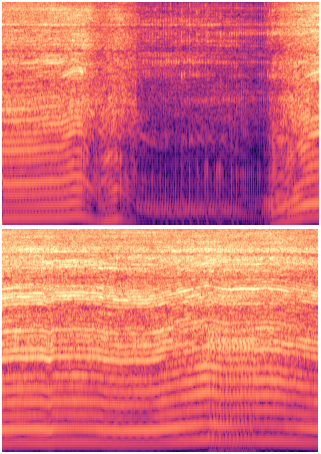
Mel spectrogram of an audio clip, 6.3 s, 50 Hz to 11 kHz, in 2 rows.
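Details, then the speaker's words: Husqvarna 562XP chainsaw after a shop software reflash for dying when hot and not starting: a high buzz sags briefly as the chain bites wood, then climbs back and holds steady revs through the cut. Running healthy under load. "so this is a real life scenario right we're cutting we're cutting yeah you keep working this is really the First full tank I've run"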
